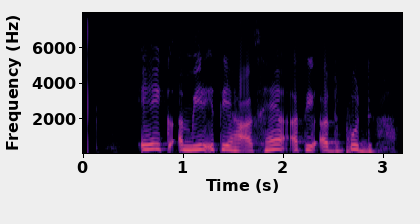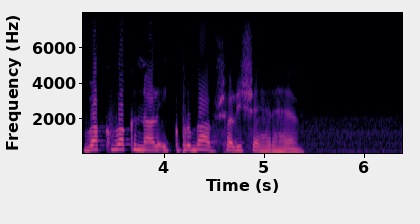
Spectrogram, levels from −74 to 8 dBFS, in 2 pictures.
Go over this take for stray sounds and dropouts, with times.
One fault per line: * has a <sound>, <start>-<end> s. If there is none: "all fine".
all fine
